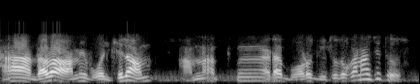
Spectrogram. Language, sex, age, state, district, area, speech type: Bengali, male, 30-45, West Bengal, Darjeeling, rural, conversation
